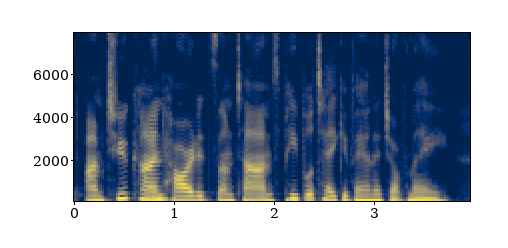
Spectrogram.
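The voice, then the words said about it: Imitates another person's voice with accent. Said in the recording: “I don't know where that accent is from”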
